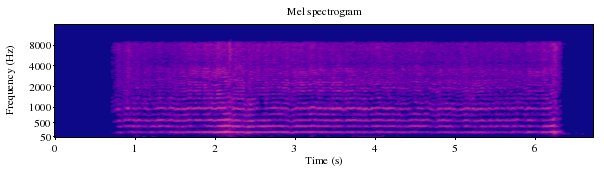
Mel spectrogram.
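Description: Housefly buzzing in flight: a steady, even-pitched wing buzz that starts shortly after a brief silence and cuts off abruptly near the end.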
